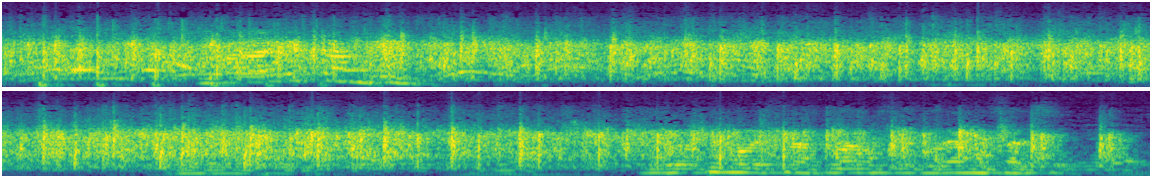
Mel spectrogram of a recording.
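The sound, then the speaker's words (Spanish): A church audience applauding during a service, with sustained loud clapping from many people over about eleven seconds and voices calling out over it at the start and near the end. “Un aplauso para nuestro Dios.”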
